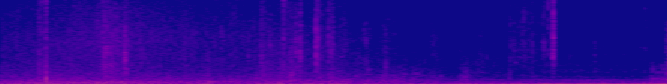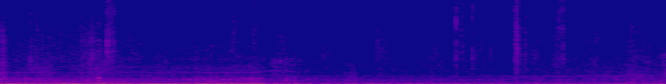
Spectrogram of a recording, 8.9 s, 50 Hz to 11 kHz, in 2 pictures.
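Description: Birds call through a steady outdoor ambience in The Witcher 3, scattered cries over a continuous low wild-animal rumble and tonal background, with no one speaking.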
